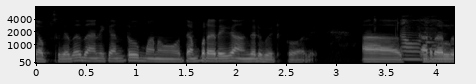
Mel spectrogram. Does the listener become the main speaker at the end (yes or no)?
no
